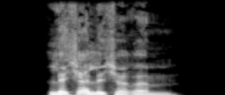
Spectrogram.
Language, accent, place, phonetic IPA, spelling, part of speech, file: German, Germany, Berlin, [ˈlɛçɐlɪçəʁəm], lächerlicherem, adjective, De-lächerlicherem.ogg
- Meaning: strong dative masculine/neuter singular comparative degree of lächerlich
